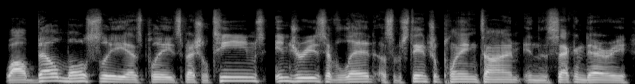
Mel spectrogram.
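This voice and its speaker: A man hosting a casual sports podcast, rambling and swearing as he reads news aloud with his own asides, his voice going hoarse. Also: mid-range voice, moderate pace, no echo, clean studio sound. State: losing his voice. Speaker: podcast host.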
